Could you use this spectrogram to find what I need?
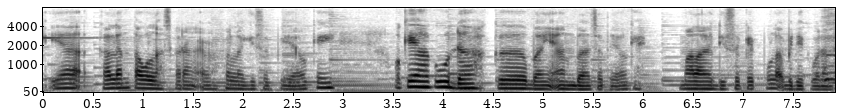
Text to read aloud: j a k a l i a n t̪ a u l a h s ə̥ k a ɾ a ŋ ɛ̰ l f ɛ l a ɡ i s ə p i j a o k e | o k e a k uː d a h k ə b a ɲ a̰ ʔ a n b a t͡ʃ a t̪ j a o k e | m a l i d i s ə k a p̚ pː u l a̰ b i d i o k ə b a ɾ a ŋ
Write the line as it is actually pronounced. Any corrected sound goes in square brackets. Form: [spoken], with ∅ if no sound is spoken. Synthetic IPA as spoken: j a k a l i a n t̪ a u l a h s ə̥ k a ɾ a ŋ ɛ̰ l f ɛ l a ɡ i s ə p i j a o k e | o k e a k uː d a h k ə b a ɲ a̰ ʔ a n b a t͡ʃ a t̪ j a o k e | m a l [a] d i s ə k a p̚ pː u l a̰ b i d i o k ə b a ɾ a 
